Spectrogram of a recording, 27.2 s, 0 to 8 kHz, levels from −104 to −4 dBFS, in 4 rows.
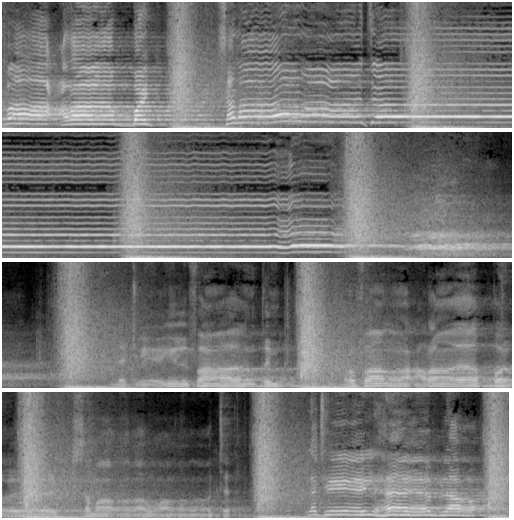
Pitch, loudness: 275 Hz, -20 LUFS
